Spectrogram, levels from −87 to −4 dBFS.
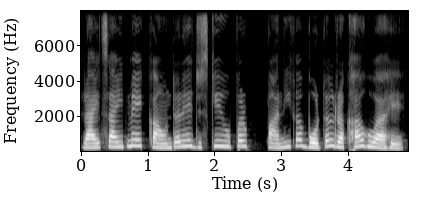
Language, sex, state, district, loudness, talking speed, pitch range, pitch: Hindi, female, Arunachal Pradesh, Lower Dibang Valley, -17 LUFS, 170 wpm, 245-315 Hz, 280 Hz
